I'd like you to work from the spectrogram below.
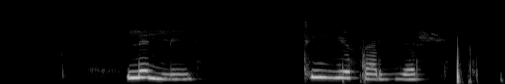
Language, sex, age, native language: Icelandic, female, 8, Icelandic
